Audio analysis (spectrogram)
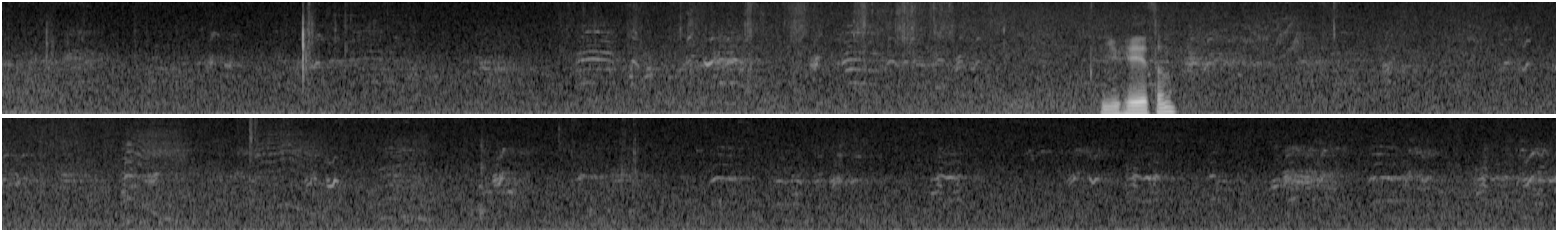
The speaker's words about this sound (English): you might be able to hear the geese honking now, the first arrivals. Listen.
